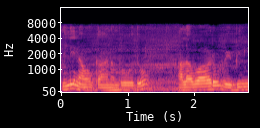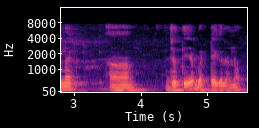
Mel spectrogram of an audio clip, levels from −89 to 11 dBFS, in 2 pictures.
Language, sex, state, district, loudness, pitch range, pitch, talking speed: Kannada, male, Karnataka, Bangalore, -16 LUFS, 110-130 Hz, 115 Hz, 85 wpm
